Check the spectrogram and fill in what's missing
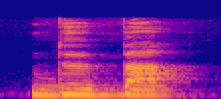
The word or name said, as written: de bas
